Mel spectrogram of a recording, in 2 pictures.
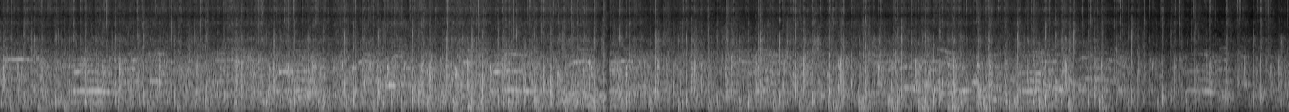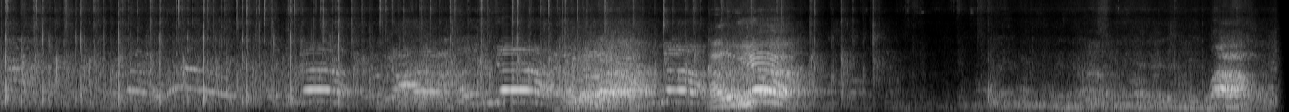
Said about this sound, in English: give a round of applause for Prince Ram Ben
